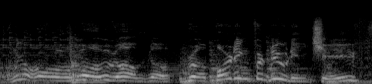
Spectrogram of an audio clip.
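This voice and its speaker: In a cartoonish character voice, a man talks at a fairly slow pace with a high pitch while clear music plays in the background. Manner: bumbling, hesitant.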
